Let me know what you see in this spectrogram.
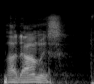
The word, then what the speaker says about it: Laudamus: Have I mispronounced the name of this ensemble? – No, you nailed it. Laudamus.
